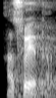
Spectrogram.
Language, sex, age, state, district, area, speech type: Goan Konkani, male, 45-60, Goa, Bardez, urban, spontaneous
